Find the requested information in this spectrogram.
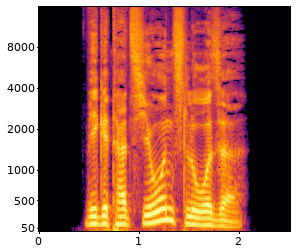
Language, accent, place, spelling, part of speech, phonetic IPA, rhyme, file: German, Germany, Berlin, vegetationslose, adjective, [veɡetaˈt͡si̯oːnsloːzə], -oːnsloːzə, De-vegetationslose.ogg
- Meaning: inflection of vegetationslos: 1. strong/mixed nominative/accusative feminine singular 2. strong nominative/accusative plural 3. weak nominative all-gender singular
